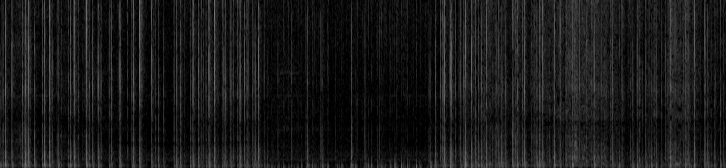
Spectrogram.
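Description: Both hands scratch a solid, light wood-grain laminate floor with short nails and fingertips. The result is a dense, steady run of quick, dry scratches and ticks with a mid-low body and little brightness, easing slightly in the middle before picking back up.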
